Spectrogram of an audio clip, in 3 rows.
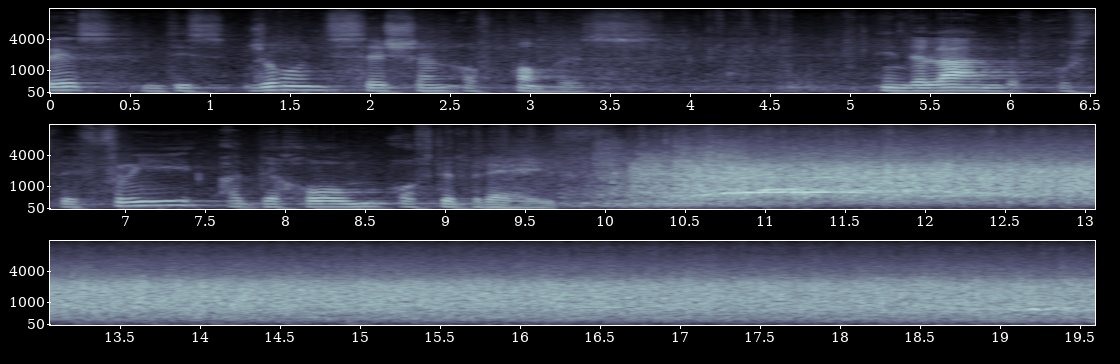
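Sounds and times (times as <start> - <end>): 
speech: 0.0 - 3.7, 5.2 - 10.1
large crowd giving a standing ovation in Congress: 9.8 - 19.5
cheers and whoops in Congress: 10.4 - 19.5.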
